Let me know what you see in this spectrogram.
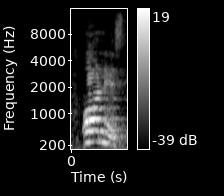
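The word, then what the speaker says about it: honest: এখানের মধ্যে এইচটা সাইলেন্ট, তার জন্য আমরা বলবো আওয়ার। অনেস্ট, তার জন্য তার আগে আমরা অ্যান বসিয়েছি।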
